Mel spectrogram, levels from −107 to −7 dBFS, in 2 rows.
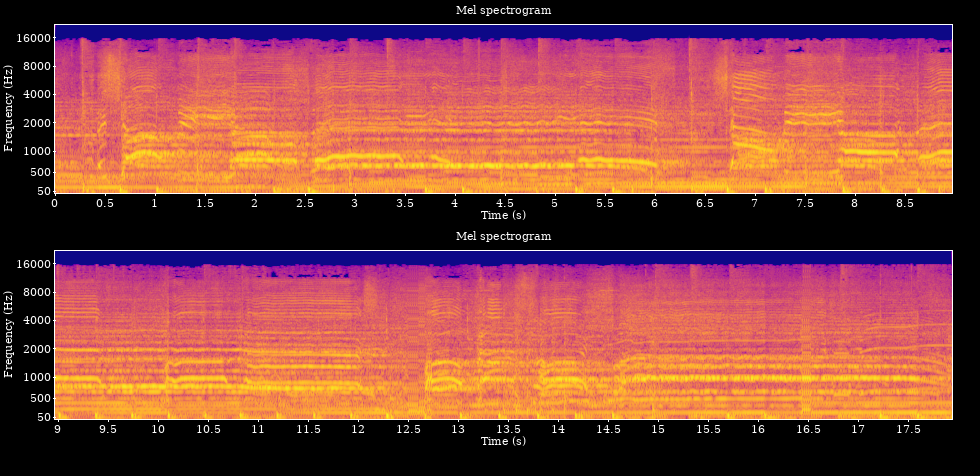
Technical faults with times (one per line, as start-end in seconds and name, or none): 12.52-12.74 Bluetooth stutter
16.46-16.53 Bluetooth stutter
